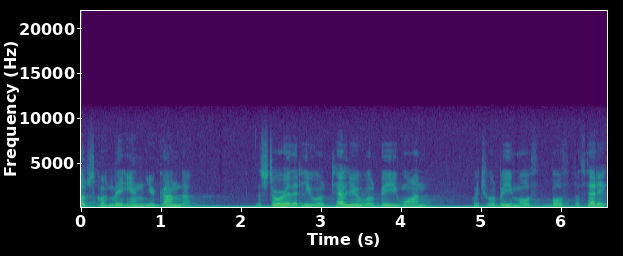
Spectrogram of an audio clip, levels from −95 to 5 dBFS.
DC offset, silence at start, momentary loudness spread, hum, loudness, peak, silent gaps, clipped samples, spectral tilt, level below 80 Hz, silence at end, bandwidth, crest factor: under 0.1%; 0 s; 14 LU; none; -32 LUFS; -12 dBFS; none; under 0.1%; -7 dB/octave; -38 dBFS; 0 s; 10 kHz; 20 dB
